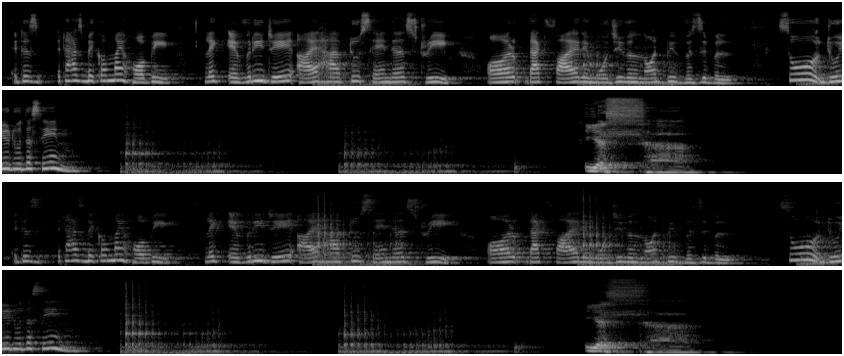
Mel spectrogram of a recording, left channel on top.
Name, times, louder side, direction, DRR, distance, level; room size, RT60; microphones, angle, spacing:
voice 1, 0.1-1.7 2.0-7.3 7.8-9.2, left 4 dB, 45° left, 12 dB, 0.4 m, -32 dB
sound 1, 1.6-1.9 3.1-4.5 5.7-7.3 7.9-9.2 9.6-11.4 11.8-13.5 14.4-14.5 14.8-14.9, right 2 dB, 65° right, 0.7 m, -47 dB
voice 2, 14.2-15.4, left 3 dB, 70° left, 6 dB, 0.8 m, -33 dB
12.0 x 5.0 x 3.2 m, 1.1 s
head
